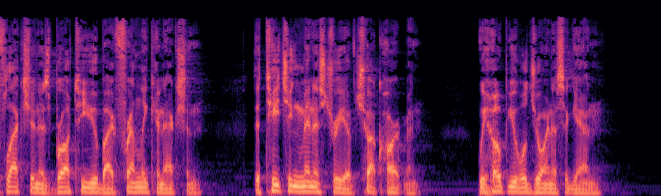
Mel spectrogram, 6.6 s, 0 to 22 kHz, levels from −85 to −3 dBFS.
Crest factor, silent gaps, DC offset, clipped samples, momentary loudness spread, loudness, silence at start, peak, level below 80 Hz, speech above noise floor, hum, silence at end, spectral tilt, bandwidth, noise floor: 18 dB; none; under 0.1%; under 0.1%; 10 LU; -20 LUFS; 0 s; -4 dBFS; -36 dBFS; 45 dB; none; 0.6 s; -4 dB/octave; 15.5 kHz; -65 dBFS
